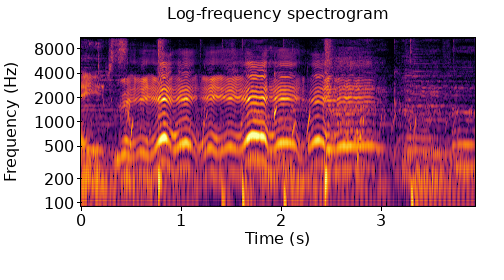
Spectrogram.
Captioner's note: fish laughs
